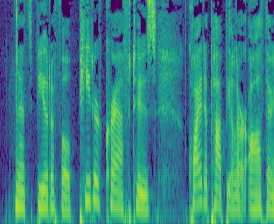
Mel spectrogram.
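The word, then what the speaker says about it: Kreeft: And lastly, I just started a book called How to Be Holy by Peter Kreft. – Mm-hmm. – Is that how you pronounce his yes. – name? – Yes.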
